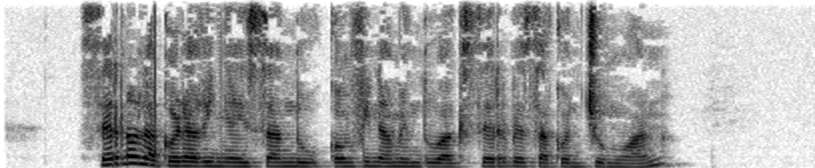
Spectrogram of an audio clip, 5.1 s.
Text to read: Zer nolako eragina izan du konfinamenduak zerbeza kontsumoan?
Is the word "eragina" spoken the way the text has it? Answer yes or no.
yes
